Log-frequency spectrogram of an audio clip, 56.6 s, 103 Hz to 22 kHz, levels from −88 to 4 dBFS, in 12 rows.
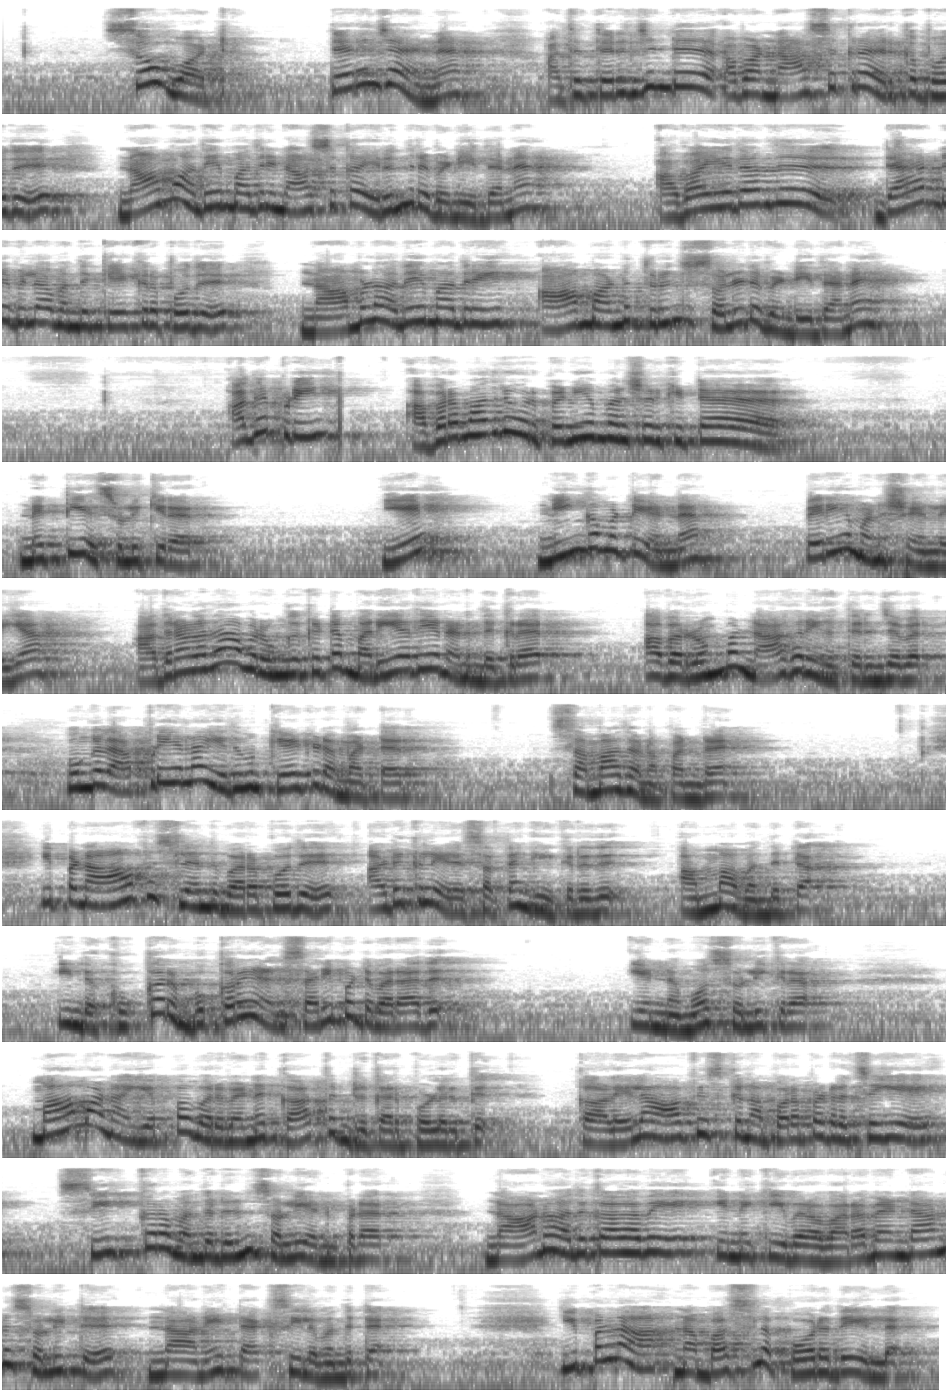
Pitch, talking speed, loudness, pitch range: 265 Hz, 70 wpm, -19 LUFS, 220-310 Hz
